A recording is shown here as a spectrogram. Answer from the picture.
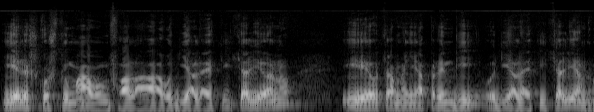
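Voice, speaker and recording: Against a quiet background, a man speaks at a moderate pace. His tone is dark and mellow, and his intonation is lively. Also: medium pitch for a man. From Rodeio, Santa Catarina, southern Brazil. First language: Trentino Italian dialect (speaking Portuguese). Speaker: interviewee. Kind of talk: documentary interview.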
